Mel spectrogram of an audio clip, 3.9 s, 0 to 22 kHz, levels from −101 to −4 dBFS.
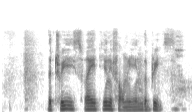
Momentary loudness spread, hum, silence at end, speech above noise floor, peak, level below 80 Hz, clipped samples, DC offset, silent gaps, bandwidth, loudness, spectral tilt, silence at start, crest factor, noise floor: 22 LU; none; 0.2 s; 26 dB; -22 dBFS; -76 dBFS; under 0.1%; under 0.1%; none; 7.6 kHz; -39 LUFS; -6.5 dB/octave; 0.5 s; 18 dB; -64 dBFS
